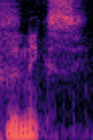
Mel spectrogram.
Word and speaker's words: Linux: Linux? – Linux, yeah.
